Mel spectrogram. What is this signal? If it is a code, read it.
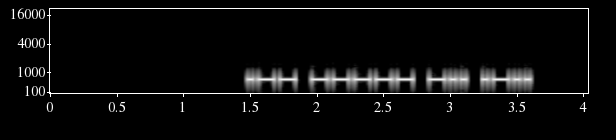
Morse code, heard as a keyed tone, about 30 wpm, 700 Hz. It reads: W0DL
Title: USA Call Signs - 4 Characters - Repeated 2x - 30wpm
